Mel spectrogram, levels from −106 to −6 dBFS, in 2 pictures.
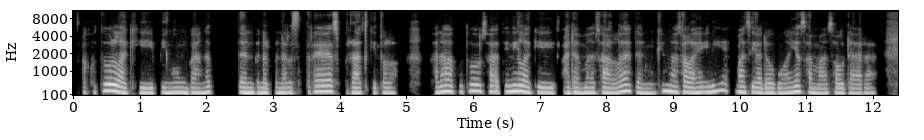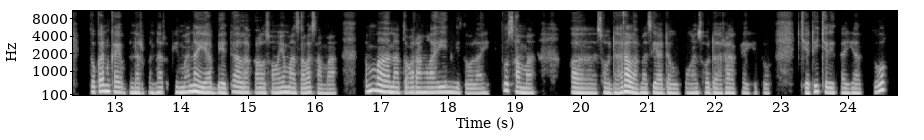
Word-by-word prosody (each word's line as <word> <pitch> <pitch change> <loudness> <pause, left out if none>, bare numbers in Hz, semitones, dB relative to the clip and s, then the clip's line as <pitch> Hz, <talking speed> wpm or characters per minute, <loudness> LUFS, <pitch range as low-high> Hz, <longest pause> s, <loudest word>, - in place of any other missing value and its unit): Aku 190 +2 -13
tuh 250 0 +5
lagi 180 -4 +1
bingung 185 0 +1
banget 185 +2 0 0.4
dan 185 -2 +3
bener-bener 180 0 0
stres 215 +3 -1
berat 180 0 -2
gitu 185 +1 -6
loh. 185 -1 -4 0.5
Karena 220 +4 +2
aku 215 0 -9
tuh 245 +3 -1
saat 215 -3 -4
ini 230 +1 +5
lagi 190 -4 +1 0.2
ada 190 0 0
masalah 185 +4 0
dan 185 -4 -2
mungkin 180 +8 -1
masalahnya 195 -3 +1
ini 200 +3 +1 0.3
masih 200 -2 -1
ada 180 0 0
hubungannya 180 +4 +1
sama 175 -4 -2
saudara. 175 0 -4 0.5
Itu 205 - -2
kan 230 +1 +5
kayak 195 -4 -1
benar-benar 180 0 0
gimana 200 +4 +5
ya, 185 0 +4
bedalah 185 +2 +1
kalau 180 0 0
soalnya 185 +1 +1
masalah 185 0 0
sama 160 -2 -5 0.4
teman 230 -4 +4
atau 185 0 -2
orang 190 0 +2
lain 195 +1 +2
gitulah 170 -1 -4
itu 175 +9 -8
sama, 180 -6 0 0.6
eee, 175 -1 +2
saudaralah, 180 +2 +4
masih 175 0 +1
ada 175 +1 -2
hubungan 175 +2 -3
saudara 180 -1 -1
kayak 175 -2 -7
gitu. 170 0 -10 0.5
Jadi 195 +5 +1
ceritanya 180 -2 -1 0.2
tuh, 265 +8 +1
185 Hz, 140 wpm, -28 LUFS, 175-200 Hz, 0.6 s, tuh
